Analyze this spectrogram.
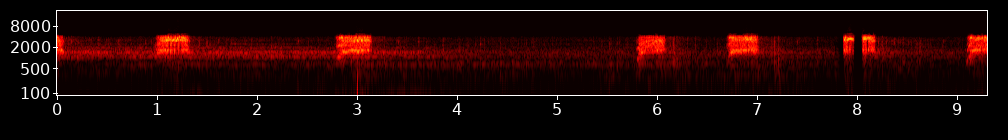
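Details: Barn owl filmed at its nest the evening of 10 November 2017 as a mouse arrives; scattered short hoarse hisses, a few seconds apart, then a quicker cluster, over a faint steady hum.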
